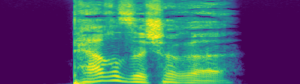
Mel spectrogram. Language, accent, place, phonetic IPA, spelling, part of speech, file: German, Germany, Berlin, [ˈpɛʁzɪʃəʁə], persischere, adjective, De-persischere.ogg
- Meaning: inflection of persisch: 1. strong/mixed nominative/accusative feminine singular comparative degree 2. strong nominative/accusative plural comparative degree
